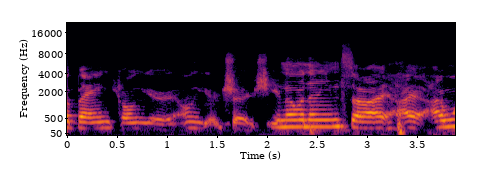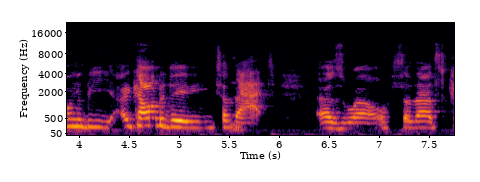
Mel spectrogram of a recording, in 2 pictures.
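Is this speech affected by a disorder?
Yes: cerebral palsy; audibly affected speech.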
